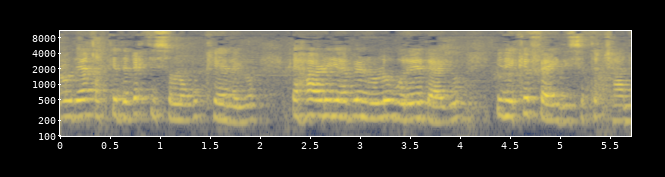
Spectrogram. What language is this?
Arabic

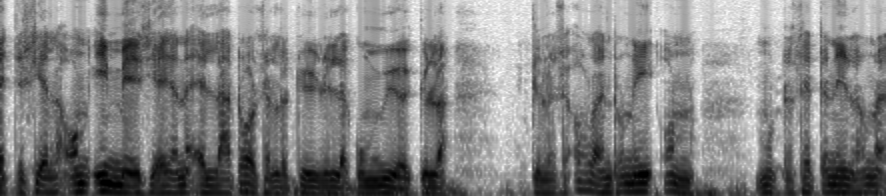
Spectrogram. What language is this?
Finnish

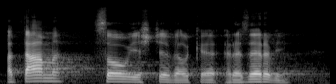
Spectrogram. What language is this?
Czech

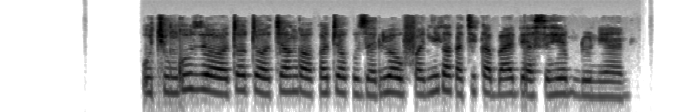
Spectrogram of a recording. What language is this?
Swahili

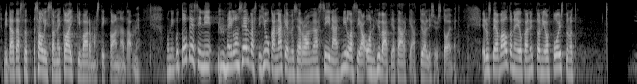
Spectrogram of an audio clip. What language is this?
Finnish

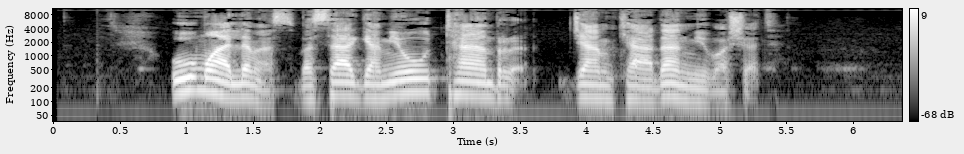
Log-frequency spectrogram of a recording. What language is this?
Persian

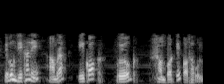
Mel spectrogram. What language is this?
Bangla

